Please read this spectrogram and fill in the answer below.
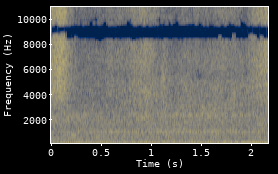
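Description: A steady low rumble with a faint hiss over it, unchanging throughout.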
